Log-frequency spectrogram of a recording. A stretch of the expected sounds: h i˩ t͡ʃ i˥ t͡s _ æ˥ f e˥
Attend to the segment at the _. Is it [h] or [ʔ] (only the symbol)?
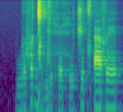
ʔ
